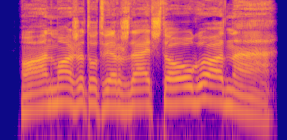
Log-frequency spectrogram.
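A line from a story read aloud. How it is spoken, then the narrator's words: Furious yelling, head doctor. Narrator (Russian): вне себя заорал главврач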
